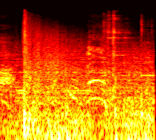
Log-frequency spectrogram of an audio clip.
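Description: A single loud bang with a short ringing tail about half a second in, then a few sharper cracks near the end, over a steady music bed.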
